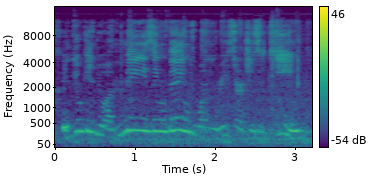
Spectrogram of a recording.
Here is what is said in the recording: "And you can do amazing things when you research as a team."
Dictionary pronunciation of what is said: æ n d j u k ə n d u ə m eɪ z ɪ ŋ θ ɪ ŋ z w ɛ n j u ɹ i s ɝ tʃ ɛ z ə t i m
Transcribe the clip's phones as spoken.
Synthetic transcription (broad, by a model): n j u k ə n d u ə m eɪ z ɪ ŋ θ ɪ ŋ z w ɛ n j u ɹ i s ɝ tʃ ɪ z ə t i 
